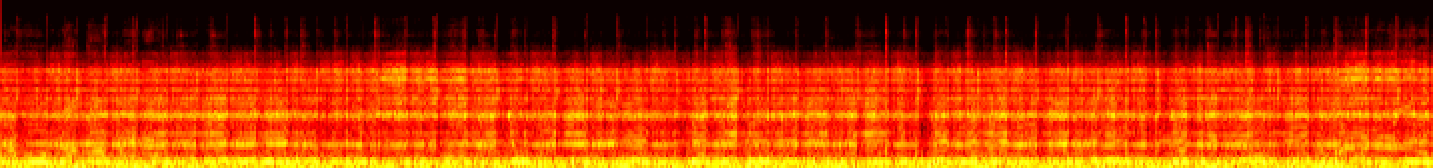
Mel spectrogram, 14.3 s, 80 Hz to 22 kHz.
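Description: Multitrack recording of electric guitar with an added bass guitar line, playing back from a Boss Micro BR-80 digital recorder. The music runs steadily throughout.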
